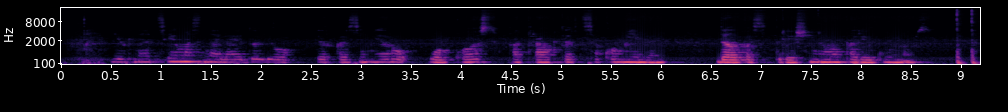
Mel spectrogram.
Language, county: Lithuanian, Marijampolė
